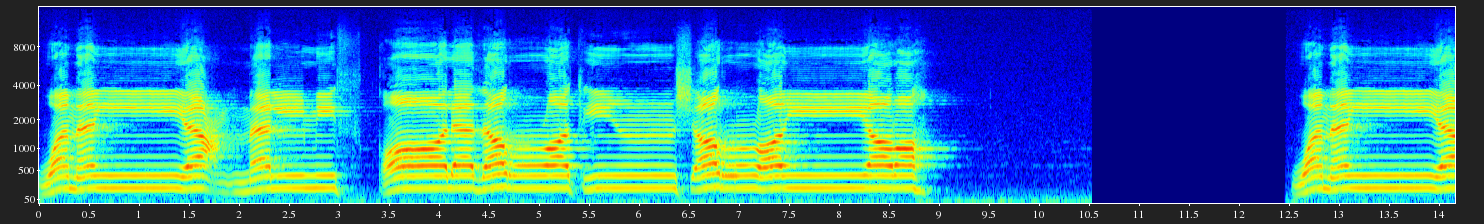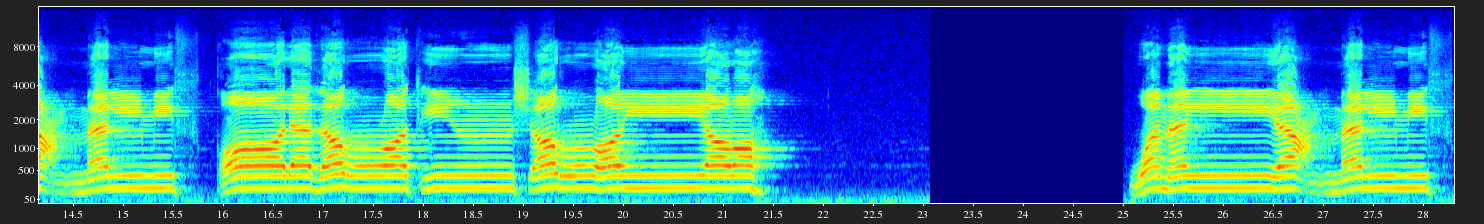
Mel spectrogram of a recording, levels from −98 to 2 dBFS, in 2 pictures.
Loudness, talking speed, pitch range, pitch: -21 LUFS, 30 wpm, 185-200 Hz, 195 Hz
